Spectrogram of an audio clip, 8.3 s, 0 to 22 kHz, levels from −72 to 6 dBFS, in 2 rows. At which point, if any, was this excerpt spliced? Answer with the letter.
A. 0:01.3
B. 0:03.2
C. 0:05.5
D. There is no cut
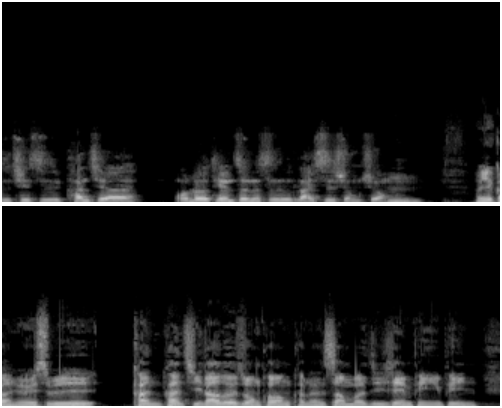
C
